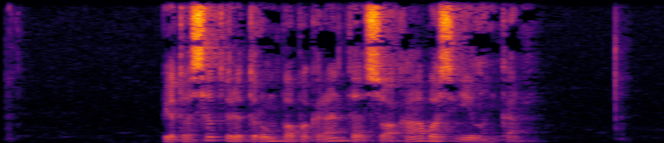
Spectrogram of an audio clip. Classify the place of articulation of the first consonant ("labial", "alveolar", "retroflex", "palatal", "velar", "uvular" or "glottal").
labial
